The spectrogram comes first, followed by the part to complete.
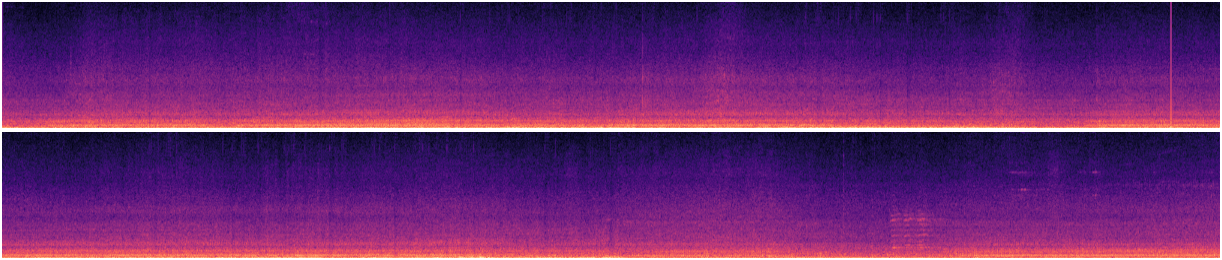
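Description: Motorcycle riding at speed, the engine running at a steady note that shifts in pitch as the speed changes, under heavy wind and road rumble. It eases off and gets a little quieter about three-quarters of the way through.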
